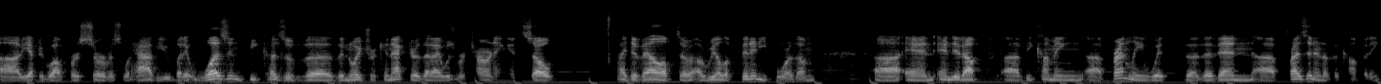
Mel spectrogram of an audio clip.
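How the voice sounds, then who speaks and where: A man speaks very fast in a fairly low voice with fairly even intonation, music playing in the background. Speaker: connector company solutions engineer. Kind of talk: interview.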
